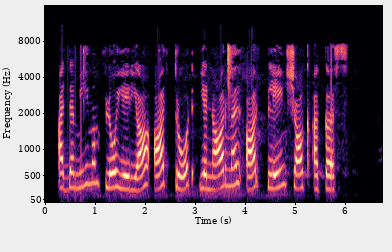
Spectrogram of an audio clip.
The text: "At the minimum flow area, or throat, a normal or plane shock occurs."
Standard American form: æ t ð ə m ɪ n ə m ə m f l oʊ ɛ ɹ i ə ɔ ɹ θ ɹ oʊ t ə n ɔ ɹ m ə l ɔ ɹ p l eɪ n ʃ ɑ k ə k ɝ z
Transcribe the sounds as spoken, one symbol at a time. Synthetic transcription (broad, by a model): æ t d ə m ɪ n ə m ə m f l oʊ ɛ ɹ i ə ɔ ɹ t ɹ oʊ t ə n ɔ ɹ m ə l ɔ ɹ p l eɪ n ʃ ɑ k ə k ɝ s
